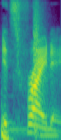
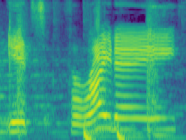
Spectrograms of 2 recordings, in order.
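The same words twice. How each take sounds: First: It is said in a deeper, serious voice. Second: It is said in an ordinary, lighter voice. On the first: "I'll say it in a deeper, more serious voice" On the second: "That sounded that sounded oddly weird"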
